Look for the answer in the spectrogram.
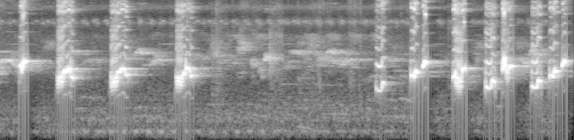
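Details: Yellow-vented bulbul in a long rolling song. Bubbly, chortling notes come in quick bursts, with a pause of softer warbles before a faster run of liquid phrases.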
